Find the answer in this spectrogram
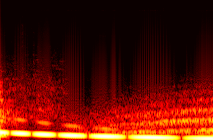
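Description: Cartoon sound effect: a low tone falling in pitch in a series of about six steps, each note longer than the last, a comic sagging sound.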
